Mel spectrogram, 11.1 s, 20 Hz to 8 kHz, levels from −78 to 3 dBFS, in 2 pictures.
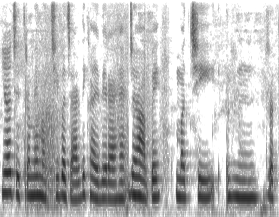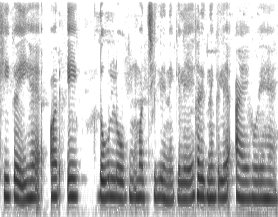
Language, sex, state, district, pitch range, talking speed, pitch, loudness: Hindi, female, Bihar, Darbhanga, 195-210 Hz, 155 wpm, 205 Hz, -18 LUFS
